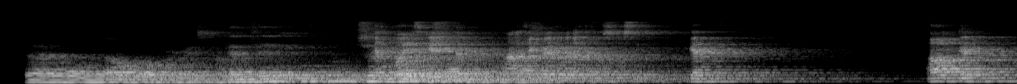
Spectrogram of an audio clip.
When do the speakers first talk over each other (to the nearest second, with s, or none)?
4 s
